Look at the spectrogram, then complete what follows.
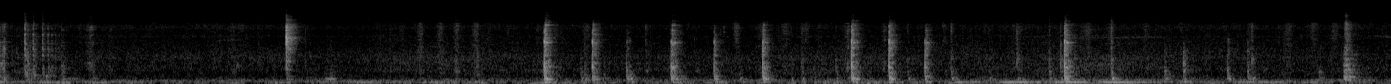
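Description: Irregular light metal clicks and knocks, a dozen or so scattered taps, as an HMF aftermarket muffler is worked by hand onto the exhaust header pipe and its clamp.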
